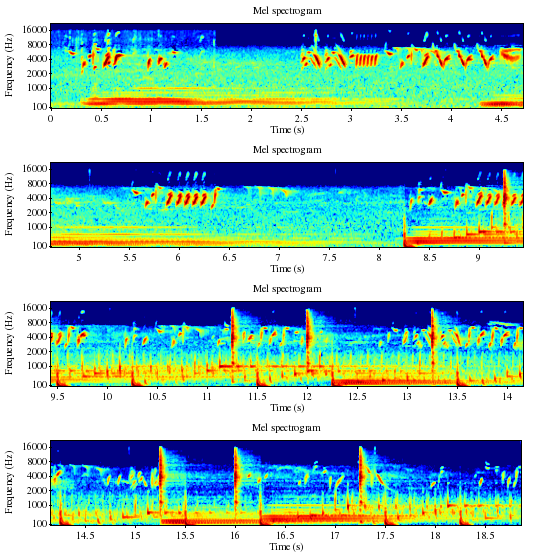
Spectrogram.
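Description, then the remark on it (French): Bright, rapid bird chirps come in repeated bursts over a steady tonal hum, and from midway sharp clicking knocks punctuate the scene at a fairly regular pace. “Et c'est vrai que cet oiseau, j'ai trouvé, était magnifique.”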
